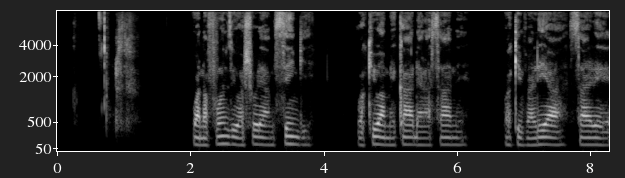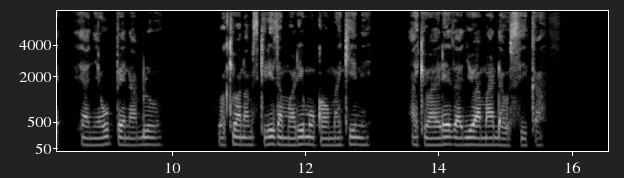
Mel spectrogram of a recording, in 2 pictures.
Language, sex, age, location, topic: Swahili, male, 18-24, Dar es Salaam, education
